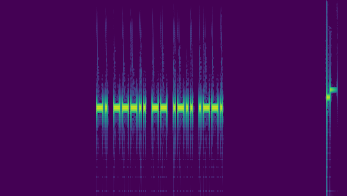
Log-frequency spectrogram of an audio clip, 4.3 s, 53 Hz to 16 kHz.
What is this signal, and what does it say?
Morse code, heard as a keyed tone, about 44 wpm, 700 Hz. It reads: N8MLP
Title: USA Call Signs - 5 Characters - 6x Character Spacing - 45wpm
